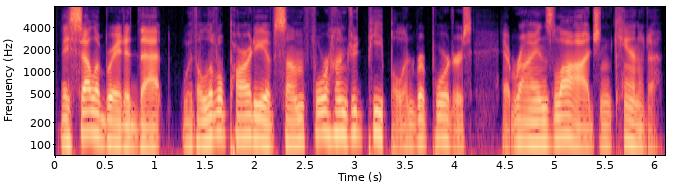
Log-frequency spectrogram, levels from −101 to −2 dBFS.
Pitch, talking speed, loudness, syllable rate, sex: 105 Hz, 185 wpm, -17 LUFS, 5.6 syllables/s, male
